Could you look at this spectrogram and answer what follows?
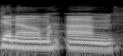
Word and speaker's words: GNOME: So I'm going to call it Gnome, but it is Gnome. Or it is intended to be GNOME, but they're open to you calling it whatever.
